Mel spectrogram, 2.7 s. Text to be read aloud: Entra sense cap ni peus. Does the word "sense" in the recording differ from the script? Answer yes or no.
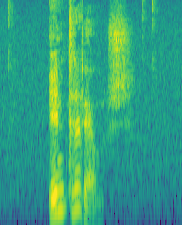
yes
